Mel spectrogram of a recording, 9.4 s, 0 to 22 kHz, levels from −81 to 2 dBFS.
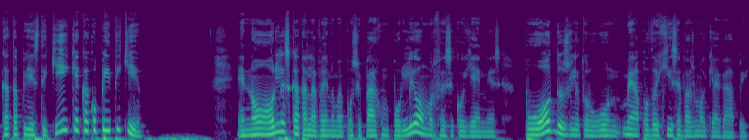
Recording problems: none

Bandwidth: 15.5 kHz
